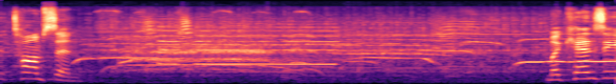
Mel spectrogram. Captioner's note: attendees cheering; attendees applauding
